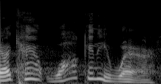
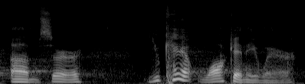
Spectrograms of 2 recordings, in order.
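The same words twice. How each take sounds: First: Slow, rueful admission; retold admission of defeat. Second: Low, soft, careful correction; hesitant hotel clerks. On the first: Guest returning to the clerks, slow admission of defeat. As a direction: draw out the concession slowly. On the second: Retold or imitated. Clerks letting a naive guest down, hesitant and low. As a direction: break it gently, pitched down. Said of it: "And they're like".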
